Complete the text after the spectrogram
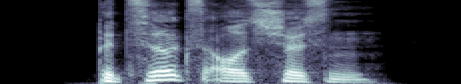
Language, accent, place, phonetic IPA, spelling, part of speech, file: German, Germany, Berlin, [bəˈt͡sɪʁksʔaʊ̯sˌʃʏsn̩], Bezirksausschüssen, noun, De-Bezirksausschüssen.ogg
- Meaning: dative plural of Bezirksausschuss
